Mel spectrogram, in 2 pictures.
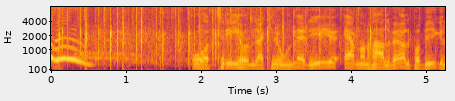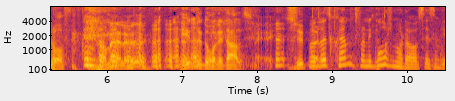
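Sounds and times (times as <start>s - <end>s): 
warm applause from a group: 0.0s - 6.4s
speech: 1.9s - 10.4s
laughter: 5.6s - 8.7s.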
